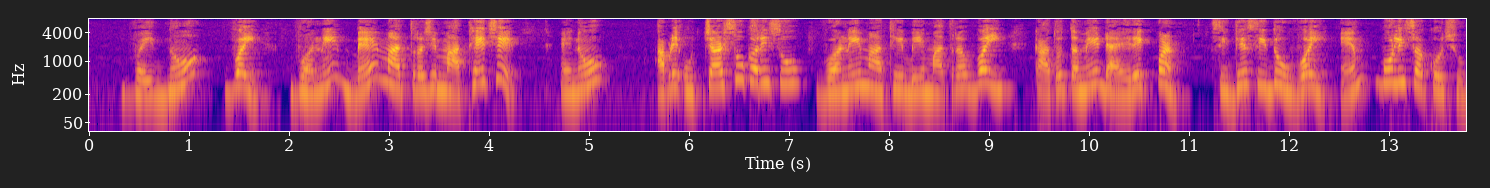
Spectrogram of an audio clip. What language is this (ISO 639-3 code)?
guj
